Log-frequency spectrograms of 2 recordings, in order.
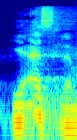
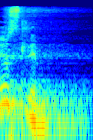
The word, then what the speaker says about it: يسلم: يصح أبدا يقول لك يأسلم، فلان عايز يأسلم، هي الفعل يسلم، إنما يأسلم دي كلمة من اختراع الناس في هذا العصر من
